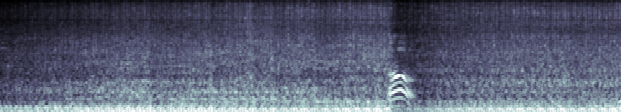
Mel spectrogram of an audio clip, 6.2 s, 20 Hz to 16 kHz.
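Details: Datsun B210 idling in neutral after rusty fuel filter replaced. Even, steady low rumble, no misses or exhaust leak; much quieter than before.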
